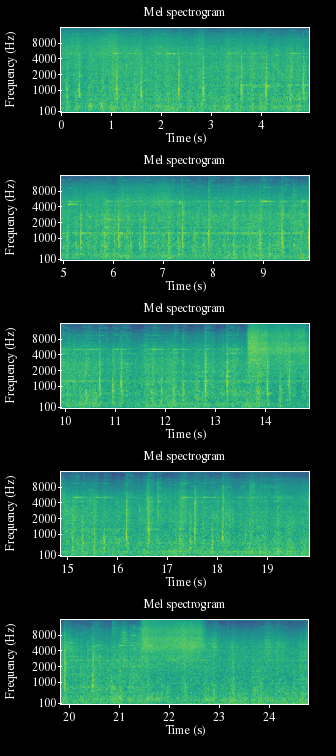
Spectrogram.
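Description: Broad-gauge goods wagons and passenger coaches rolling past, their wheels clattering steadily over the rail joints. Twice, about halfway through and again near the end, a brief high wheel squeal rises over the clatter.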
